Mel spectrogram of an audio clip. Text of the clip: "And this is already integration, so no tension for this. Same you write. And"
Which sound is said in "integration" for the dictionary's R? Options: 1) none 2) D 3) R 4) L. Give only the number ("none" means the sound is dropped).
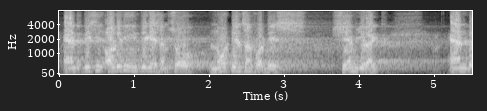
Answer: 1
